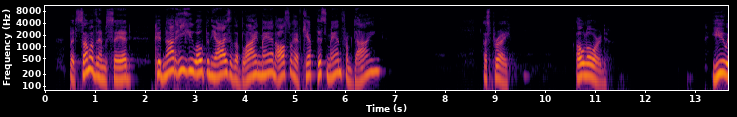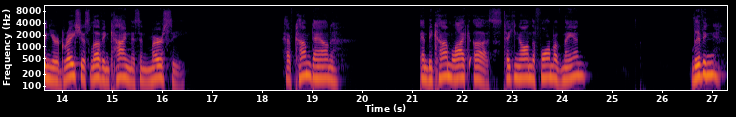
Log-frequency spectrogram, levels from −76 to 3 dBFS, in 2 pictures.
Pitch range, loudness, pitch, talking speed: 155-210 Hz, -25 LUFS, 175 Hz, 110 wpm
